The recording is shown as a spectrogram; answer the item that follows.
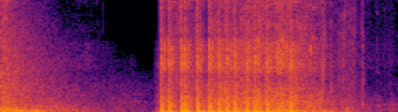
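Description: Automatic gunfire in PUBG Mobile on the Livik map comes as a loud, dense burst of rapid shots after a brief quieter stretch, then trails off near the end.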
